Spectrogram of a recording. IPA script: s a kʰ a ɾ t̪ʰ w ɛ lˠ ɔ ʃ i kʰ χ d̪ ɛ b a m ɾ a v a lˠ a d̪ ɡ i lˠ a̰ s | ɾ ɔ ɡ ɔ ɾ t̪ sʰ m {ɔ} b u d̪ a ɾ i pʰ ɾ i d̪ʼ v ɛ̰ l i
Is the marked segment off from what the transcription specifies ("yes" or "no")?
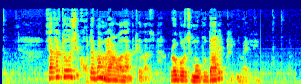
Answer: no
